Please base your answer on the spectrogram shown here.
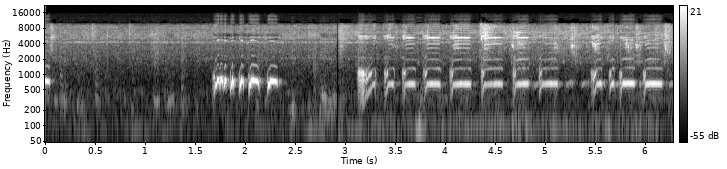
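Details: Local Indonesian variety of zebra dove, song played as a lure so other doves reply: a brief cluster of quick coos, then a longer series of clipped, slightly downward-hooked mid-pitched notes, in bursts over faint background hiss.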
